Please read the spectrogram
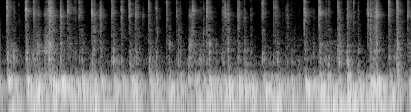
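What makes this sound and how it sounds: Long nails type rapidly on a black plastic laptop keyboard, producing a dense, continuous stream of short, dry clicks with almost no ring. A low thumping underlayer dominates the sound, with bright clicky edges on top.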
